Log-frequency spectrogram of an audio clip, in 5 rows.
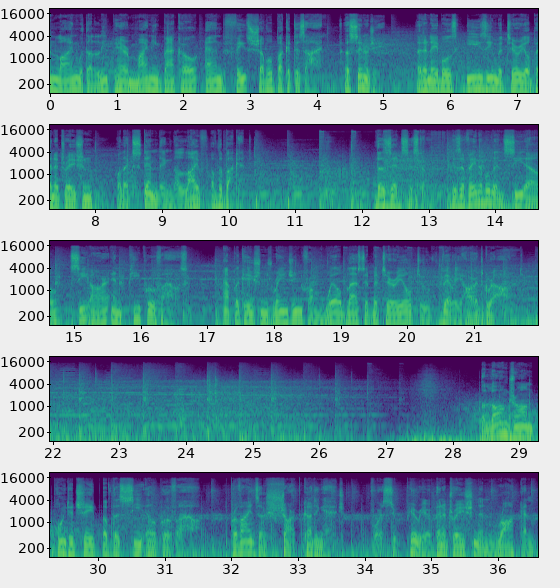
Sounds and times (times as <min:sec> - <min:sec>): Speech: 0:00.0 - 0:10.4, 0:12.2 - 0:21.8, 0:28.4 - 0:36.6
Music: 0:00.0 - 0:36.6.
